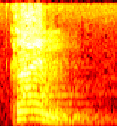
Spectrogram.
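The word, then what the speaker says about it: climb: लेना कन्फेस कहलाता है क्लाइम क्लाइम का मतलब होता है चढ़ना इस वर्ड में बी साइलेंट है इसको क्लाइम नहीं पढ़ेंगे क्लाइम पढ़ेंगे एम की आवाज एंड पर आएगी इसके ऊपर मैं डिटेल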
